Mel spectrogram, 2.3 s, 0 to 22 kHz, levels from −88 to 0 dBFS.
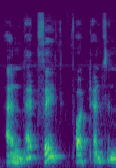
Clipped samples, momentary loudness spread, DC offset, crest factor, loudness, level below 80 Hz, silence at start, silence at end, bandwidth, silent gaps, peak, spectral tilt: under 0.1%; 8 LU; under 0.1%; 18 dB; -28 LUFS; -72 dBFS; 0.1 s; 0 s; 16 kHz; none; -10 dBFS; -6.5 dB/octave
